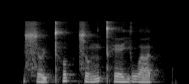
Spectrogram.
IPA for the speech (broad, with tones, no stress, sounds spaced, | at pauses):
s ɵ˨˩ ɥ t̪ʰ ʊ˥ k̚ s ʊ˨˥ ŋ t̪ʰ e˨˧ j w ɐ˨˥ t̚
